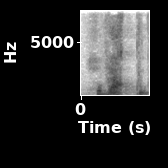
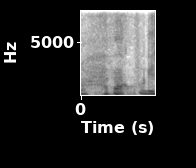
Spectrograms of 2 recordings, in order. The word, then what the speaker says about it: 하박국: 제가 미국에 갔더니 어떤 교포교회에서는 호박국이라고 그러더라고요. 그래서 아마 O를 갖다가 미국 사람들은 O를 아 발음하니까 그제 온 줄 알고 호박국이라고 그랬나? 그런 생각을 했었는데 그건 아니고요. 그냥 웃기는 말로 호박국 선지자 그런 얘기를 하더라고요.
